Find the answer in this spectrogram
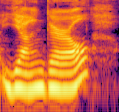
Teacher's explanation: young, termina em G, girl, começa em G, você junta num G só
